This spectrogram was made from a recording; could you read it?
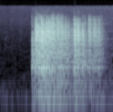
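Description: Window glass breaks with a sudden bright crash, followed by a brief shimmer of tinkling shards that fades out within a second. No voices are heard.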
